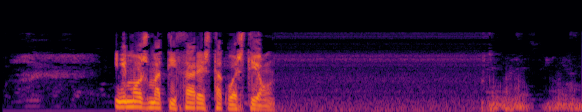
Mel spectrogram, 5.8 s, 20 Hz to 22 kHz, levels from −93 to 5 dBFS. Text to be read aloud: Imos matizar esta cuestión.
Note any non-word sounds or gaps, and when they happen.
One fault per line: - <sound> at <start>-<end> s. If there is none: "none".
none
